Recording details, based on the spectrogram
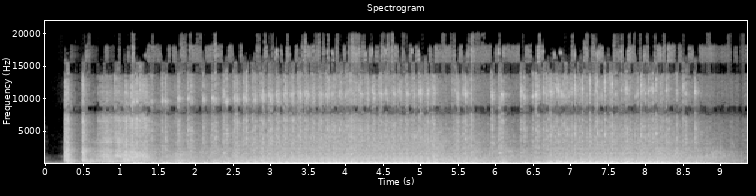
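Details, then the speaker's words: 1959 VW original 36hp air-cooled engine, start after rebuild, second day after recharging jump box: cranks briefly, catches and settles into even, steady low putter, no knocks or misses; normal idle. "well there you go everyone i'd say that's a successful uh will it run video i didn't run it too long but you know at least we know it's a good solid engine it sounds uh wonderful"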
